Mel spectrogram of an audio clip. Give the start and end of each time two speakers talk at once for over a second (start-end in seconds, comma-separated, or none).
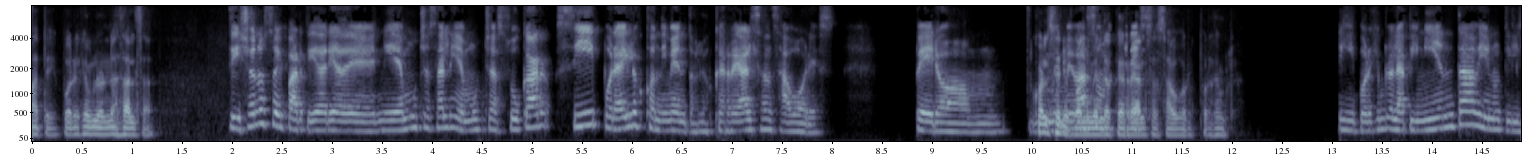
10.0-11.3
